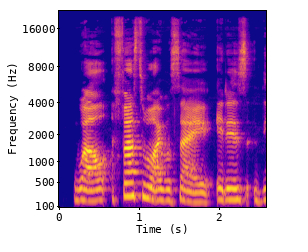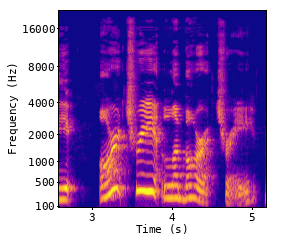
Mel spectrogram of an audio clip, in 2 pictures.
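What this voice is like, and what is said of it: English accent. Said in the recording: “You have to say it in an English accent”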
